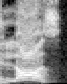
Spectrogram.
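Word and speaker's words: lodge: तो हम यहाँ पर भी हमारा जी से पहले क्या आ रहा है, डी आ रहा है, तो डी क्या हो जाएगा, साइलेंट हो जाएगा। यहाँ पर भी लॉज, तो लॉज में भी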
